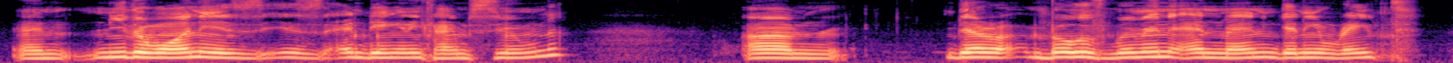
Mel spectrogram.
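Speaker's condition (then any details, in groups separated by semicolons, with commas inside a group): Cerebral palsy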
